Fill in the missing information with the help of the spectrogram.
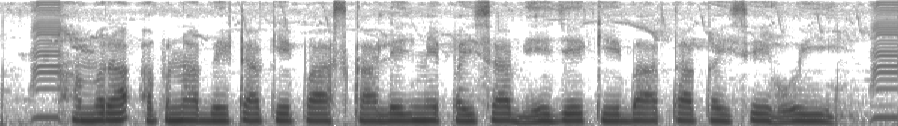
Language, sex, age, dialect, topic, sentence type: Bhojpuri, male, 36-40, Southern / Standard, banking, question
